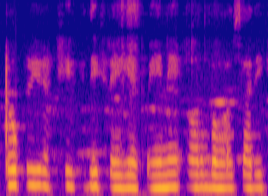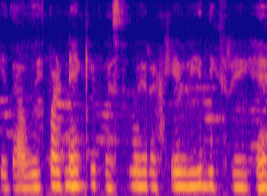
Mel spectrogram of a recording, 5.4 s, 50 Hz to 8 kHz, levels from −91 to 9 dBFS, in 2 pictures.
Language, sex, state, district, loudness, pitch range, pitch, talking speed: Hindi, female, Chhattisgarh, Raigarh, -19 LUFS, 195-215 Hz, 205 Hz, 210 wpm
